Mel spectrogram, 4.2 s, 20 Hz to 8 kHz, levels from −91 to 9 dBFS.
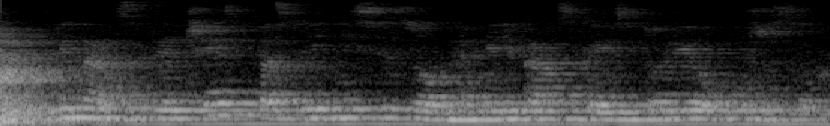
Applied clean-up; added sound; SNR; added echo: none; none; none; reverberation time 1.1 s.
